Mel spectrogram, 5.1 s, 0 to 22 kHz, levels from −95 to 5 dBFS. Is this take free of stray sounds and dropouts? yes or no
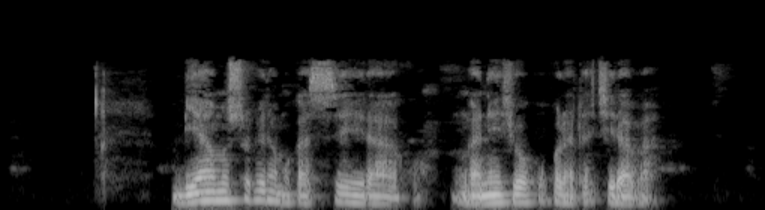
yes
